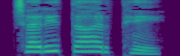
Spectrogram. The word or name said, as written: ಚರಿತಾರ್ಥ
